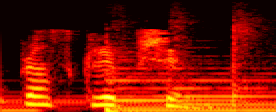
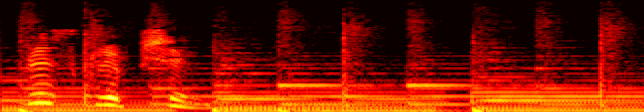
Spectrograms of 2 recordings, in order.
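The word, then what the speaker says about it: prescription: ऑन the second nine प्रिस्क्रिप्शन incorrect प्रिस्क्रिप्शन correct P आर एस के आर पी एन प्रिस्क्रिप्शन टिप the correct प्रोनंसिएशन starts with free not fee practical tips for mastering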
